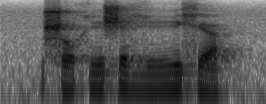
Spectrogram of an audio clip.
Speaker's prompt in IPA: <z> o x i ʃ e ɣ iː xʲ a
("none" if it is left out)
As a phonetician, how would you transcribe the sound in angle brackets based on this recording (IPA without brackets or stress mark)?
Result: ʂ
